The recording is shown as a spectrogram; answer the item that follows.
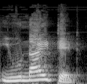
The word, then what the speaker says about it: United: এখানে কিন্তু ইউটা ওয়াইয়ের মতো উচ্চারণ হচ্ছে এবং সেটা কনসোনেন্ট সাউন্ড, সেই জন্য এখানে আমরা এ বসাবো।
